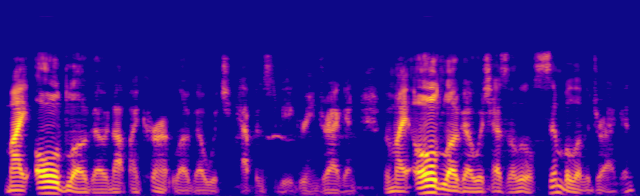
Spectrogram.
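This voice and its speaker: A man's voice: a bass voice, very animated, brisk, vocal fry, no echo, lo-fi sound. A man hosting his own live stream from a home studio, talking casually and rambling as he grumbles at length.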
